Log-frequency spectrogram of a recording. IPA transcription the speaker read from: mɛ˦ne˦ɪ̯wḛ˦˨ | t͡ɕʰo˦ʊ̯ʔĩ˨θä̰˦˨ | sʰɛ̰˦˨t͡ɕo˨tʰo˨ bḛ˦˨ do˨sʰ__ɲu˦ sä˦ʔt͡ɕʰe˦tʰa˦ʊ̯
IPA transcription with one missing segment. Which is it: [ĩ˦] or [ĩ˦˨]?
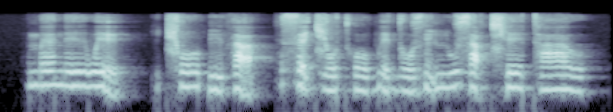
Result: ĩ˦˨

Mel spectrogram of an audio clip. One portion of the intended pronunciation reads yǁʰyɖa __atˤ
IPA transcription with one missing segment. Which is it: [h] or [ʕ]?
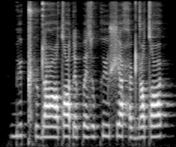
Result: ʕ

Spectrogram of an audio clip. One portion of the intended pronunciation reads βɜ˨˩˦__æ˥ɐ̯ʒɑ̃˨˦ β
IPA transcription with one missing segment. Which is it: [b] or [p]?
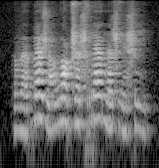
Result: b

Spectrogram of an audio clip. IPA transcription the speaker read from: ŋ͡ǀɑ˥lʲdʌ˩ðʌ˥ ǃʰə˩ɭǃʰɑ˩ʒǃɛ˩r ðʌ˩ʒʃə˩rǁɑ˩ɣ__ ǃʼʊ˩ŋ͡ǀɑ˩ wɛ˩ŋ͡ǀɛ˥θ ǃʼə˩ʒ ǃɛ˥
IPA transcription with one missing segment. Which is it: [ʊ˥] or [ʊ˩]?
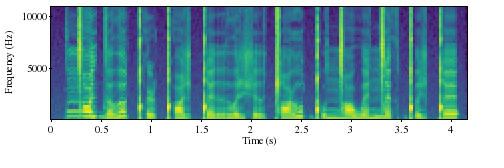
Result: ʊ˥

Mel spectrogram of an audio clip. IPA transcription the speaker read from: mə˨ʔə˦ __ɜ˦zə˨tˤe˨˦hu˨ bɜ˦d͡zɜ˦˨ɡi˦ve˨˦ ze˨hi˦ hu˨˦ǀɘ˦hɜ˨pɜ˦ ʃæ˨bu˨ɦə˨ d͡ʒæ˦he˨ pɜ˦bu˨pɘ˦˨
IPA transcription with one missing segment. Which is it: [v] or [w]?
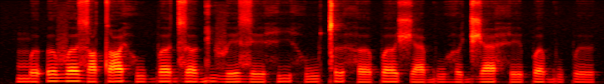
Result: v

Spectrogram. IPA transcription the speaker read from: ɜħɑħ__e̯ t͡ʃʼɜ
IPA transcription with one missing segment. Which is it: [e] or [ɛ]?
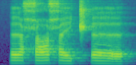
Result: ɛ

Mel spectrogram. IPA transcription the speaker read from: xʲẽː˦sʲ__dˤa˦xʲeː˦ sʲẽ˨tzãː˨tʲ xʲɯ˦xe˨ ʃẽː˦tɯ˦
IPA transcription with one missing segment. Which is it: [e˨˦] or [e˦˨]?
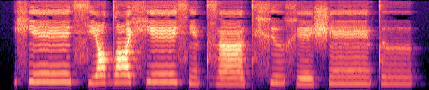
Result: e˨˦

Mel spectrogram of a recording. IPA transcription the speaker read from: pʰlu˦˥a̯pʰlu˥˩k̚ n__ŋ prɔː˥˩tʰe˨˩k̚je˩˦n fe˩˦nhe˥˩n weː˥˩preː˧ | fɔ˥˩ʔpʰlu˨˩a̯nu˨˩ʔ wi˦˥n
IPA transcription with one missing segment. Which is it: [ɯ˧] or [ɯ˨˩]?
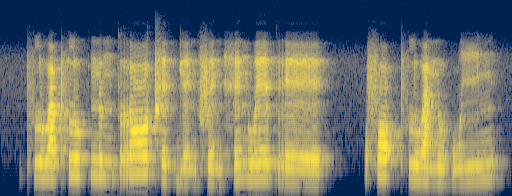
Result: ɯ˧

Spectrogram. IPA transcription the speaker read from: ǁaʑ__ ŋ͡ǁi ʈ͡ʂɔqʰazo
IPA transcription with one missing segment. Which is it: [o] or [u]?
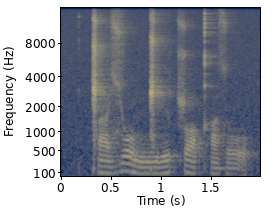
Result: o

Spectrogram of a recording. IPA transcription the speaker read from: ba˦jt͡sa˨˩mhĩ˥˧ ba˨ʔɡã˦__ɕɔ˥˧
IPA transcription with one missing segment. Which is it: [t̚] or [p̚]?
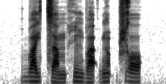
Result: p̚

